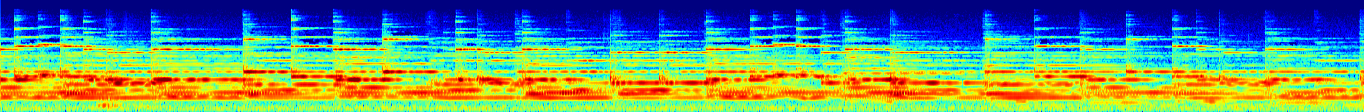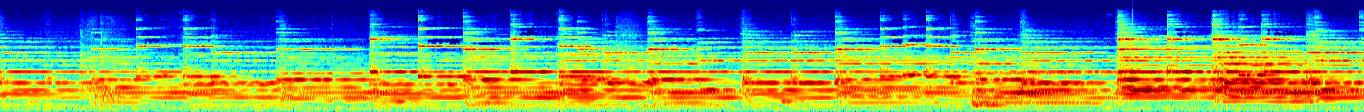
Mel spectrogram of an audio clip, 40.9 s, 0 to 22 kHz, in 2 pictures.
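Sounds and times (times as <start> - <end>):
handbell choir playing: 0.0 - 40.9.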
